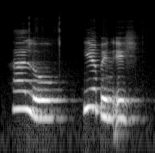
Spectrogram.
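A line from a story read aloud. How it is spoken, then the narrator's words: Called out. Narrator (German): rief er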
